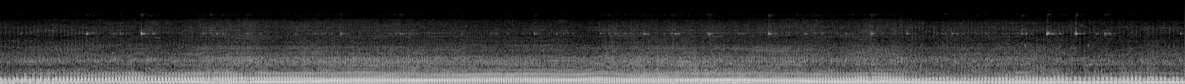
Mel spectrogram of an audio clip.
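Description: Trail motorcycle engine running under load. Its note climbs about a second in, holds higher, then drops back to a lower note about nine seconds in.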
